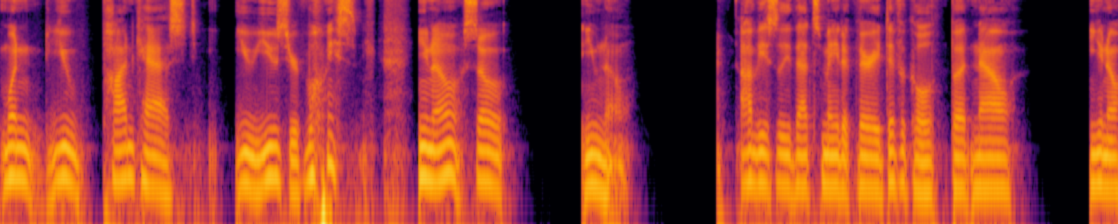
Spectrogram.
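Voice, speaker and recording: Young male podcast host, low-pitched, candid rambling monologue, slightly strained voice. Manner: rambling, candid and wry, with restarts and swearing. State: voice recovering from hoarseness. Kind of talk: casual solo podcast monologue.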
